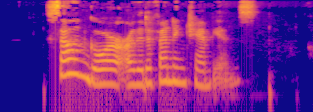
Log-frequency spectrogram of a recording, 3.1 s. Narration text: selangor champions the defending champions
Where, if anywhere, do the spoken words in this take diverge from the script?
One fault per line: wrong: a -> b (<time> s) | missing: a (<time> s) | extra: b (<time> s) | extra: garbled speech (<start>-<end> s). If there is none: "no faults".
wrong: champions -> are (1.2 s)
